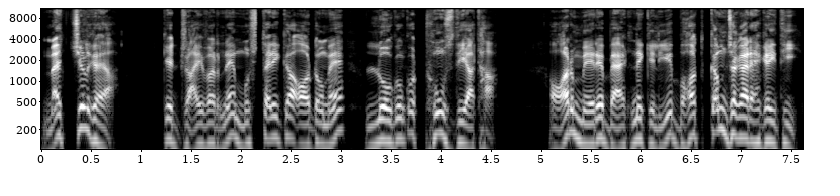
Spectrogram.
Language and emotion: Urdu, angry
